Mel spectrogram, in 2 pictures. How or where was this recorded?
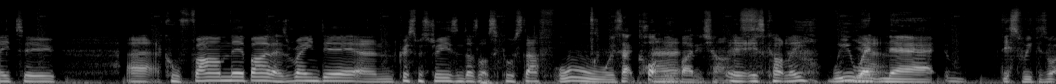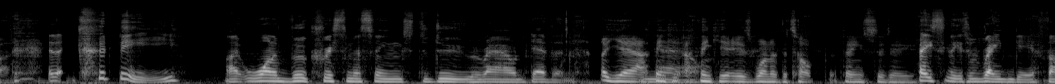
inside a vehicle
